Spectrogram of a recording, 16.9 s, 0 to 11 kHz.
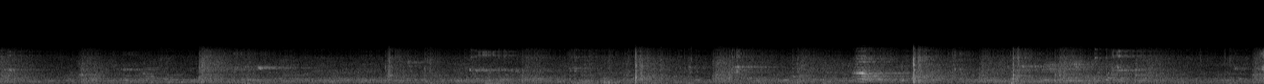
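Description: Badminton rally: rackets striking a shuttlecock, a few sharp hits, the clearest about 8.5 and 12 seconds in.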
